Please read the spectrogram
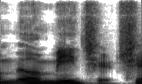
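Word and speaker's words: Micić: The how do you pronounce the new point guard? I've only seen Micic. – Oh, Micic, yes.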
